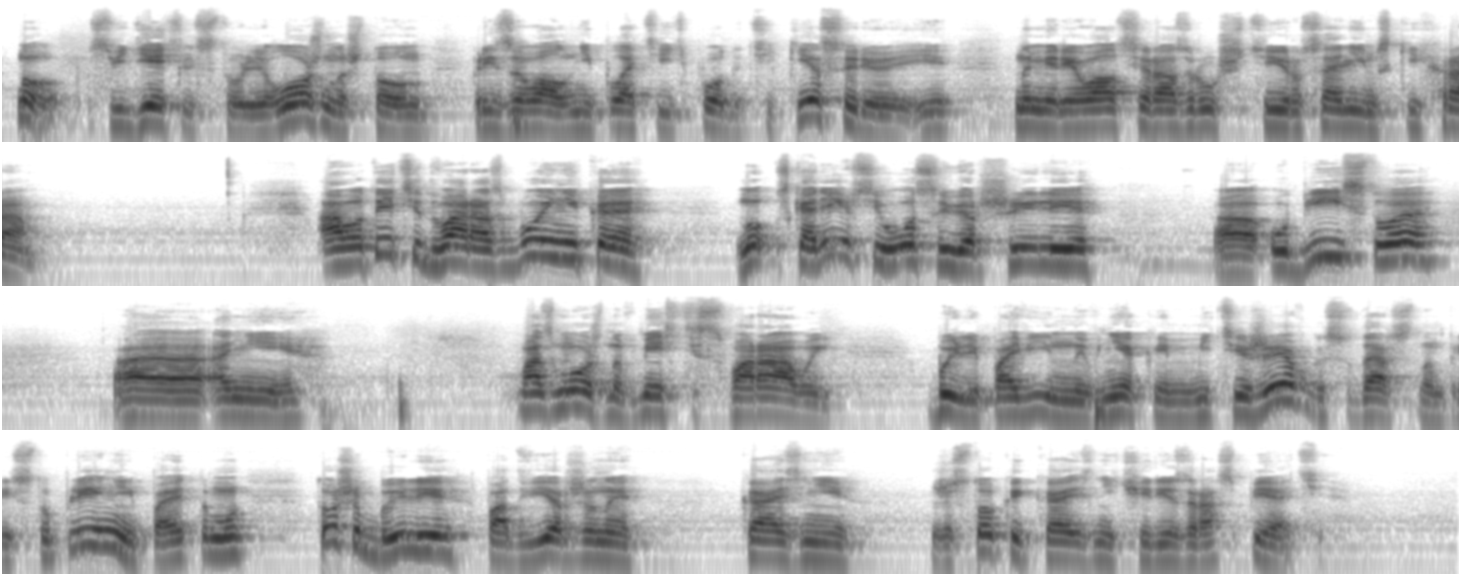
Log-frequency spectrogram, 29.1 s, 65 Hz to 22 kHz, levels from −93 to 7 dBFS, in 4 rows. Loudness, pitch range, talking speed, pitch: -22 LUFS, 120-195 Hz, 95 wpm, 135 Hz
